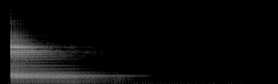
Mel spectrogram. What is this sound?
Jew's Harp, Single, A (H6 XY)
Raw audio of a metal jew's harp being played with the vowel 'A/E' with no vibrato or breathing. Recorded simultaneously with the Zoom H1, Zoom H4n Pro and Zoom H6 to compare quality.
An example of how you might credit is by putting this in the description/credits:
The sound was recorded using a "H6 (XY Capsule) Zoom recorder" on 11th November 2017.
boing, cartoon, H6, harp, jew, jew-harp, jews, s, single, twang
